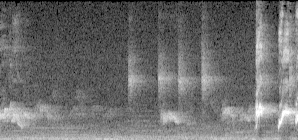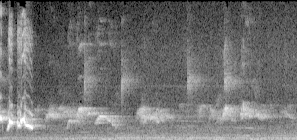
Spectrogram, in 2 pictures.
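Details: Red-whiskered bulbul, a bird trained for morning and contest singing, gives one short burst of loud, quick warbled notes midway through. Softer chirps come before and after it over a quiet background.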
